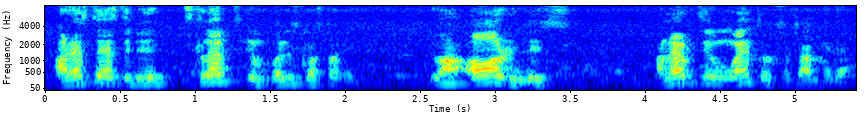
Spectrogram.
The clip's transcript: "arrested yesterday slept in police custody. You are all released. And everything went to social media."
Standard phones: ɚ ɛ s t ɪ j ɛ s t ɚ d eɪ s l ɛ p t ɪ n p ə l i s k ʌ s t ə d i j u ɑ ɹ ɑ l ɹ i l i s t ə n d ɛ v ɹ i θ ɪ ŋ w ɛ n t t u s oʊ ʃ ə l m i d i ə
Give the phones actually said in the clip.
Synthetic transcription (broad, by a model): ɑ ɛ s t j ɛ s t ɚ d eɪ s l ɛ p t ɪ n p ə l i s k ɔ s t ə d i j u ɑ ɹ ɑ l ɹ i l i s t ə n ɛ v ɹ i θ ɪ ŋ w ɛ n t t u s oʊ ʃ ə l m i d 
